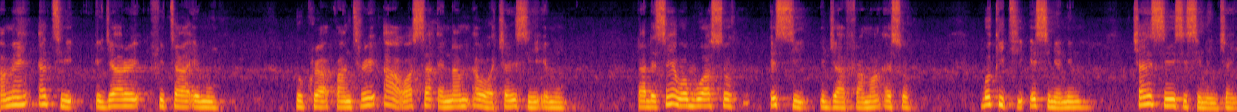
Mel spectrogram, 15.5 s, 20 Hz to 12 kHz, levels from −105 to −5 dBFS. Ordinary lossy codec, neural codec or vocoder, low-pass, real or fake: Opus, 16 kbps; none; 10.8 kHz; real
